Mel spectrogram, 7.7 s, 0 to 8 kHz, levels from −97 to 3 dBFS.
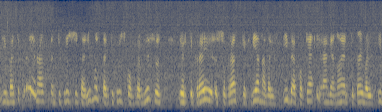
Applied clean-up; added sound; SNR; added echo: none; Fire; 16 dB; none.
